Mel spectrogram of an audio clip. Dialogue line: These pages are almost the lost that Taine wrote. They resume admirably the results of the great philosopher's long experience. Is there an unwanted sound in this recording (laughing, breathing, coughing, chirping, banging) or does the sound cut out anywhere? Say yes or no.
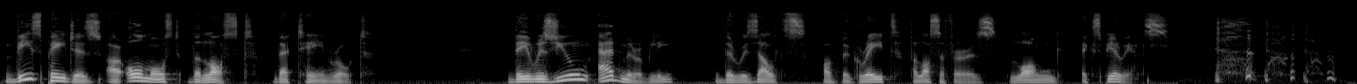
yes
